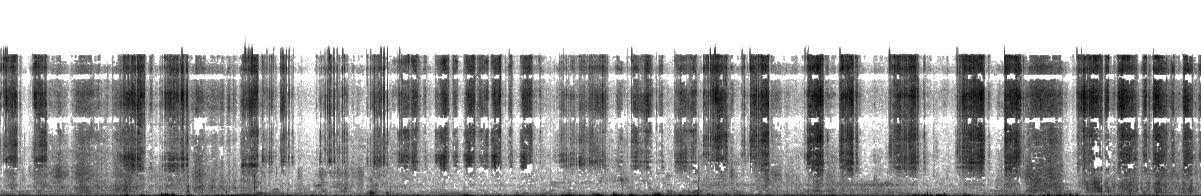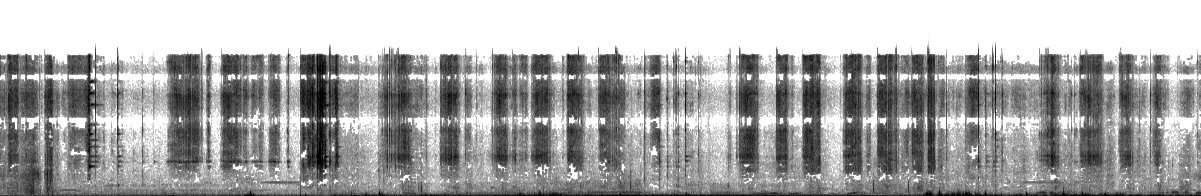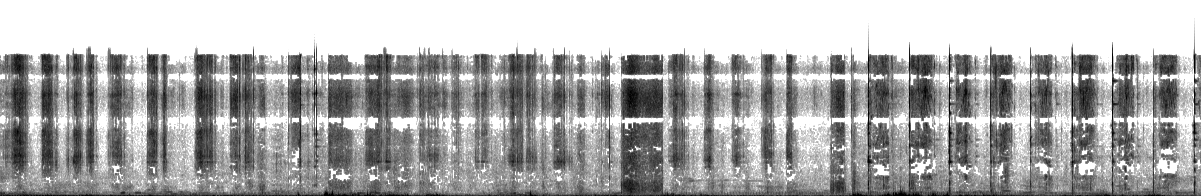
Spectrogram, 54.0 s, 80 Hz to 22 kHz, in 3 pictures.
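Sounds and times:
razor scraping stubble: 0.0s - 54.0s.

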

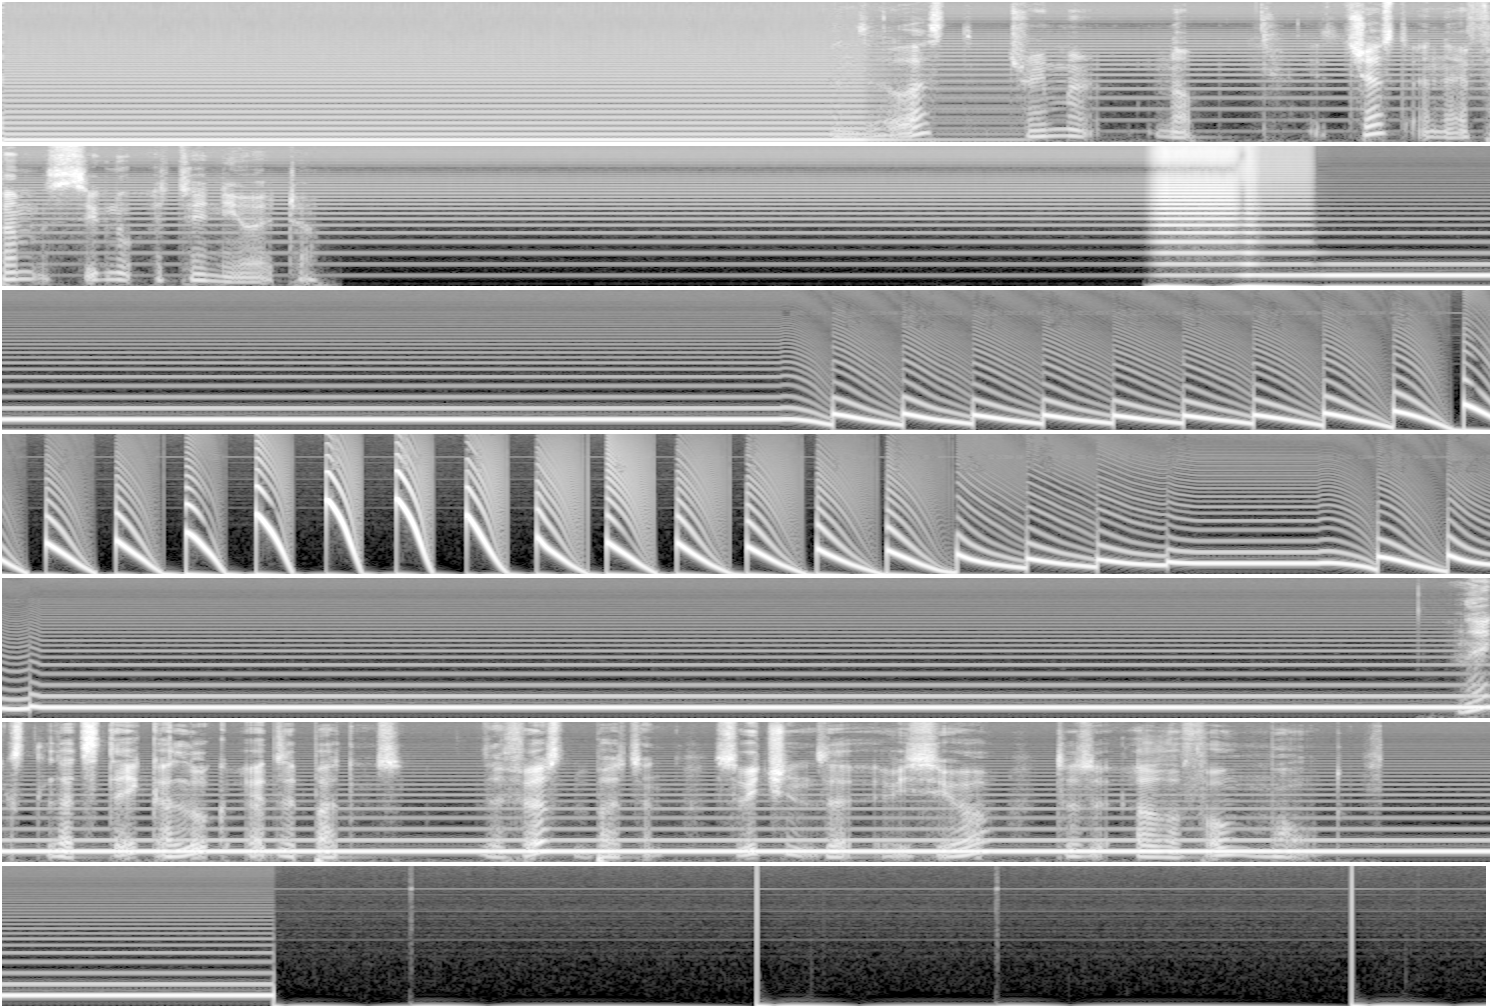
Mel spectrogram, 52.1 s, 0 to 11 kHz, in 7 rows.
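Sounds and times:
buzzy synthesizer tone: 0.0s - 46.0s.

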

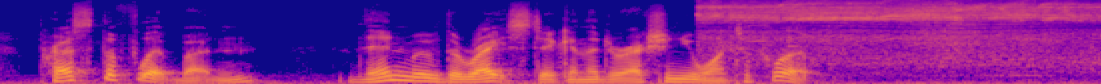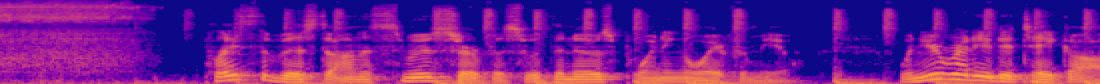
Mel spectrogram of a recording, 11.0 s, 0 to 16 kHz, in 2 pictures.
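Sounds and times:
quadcopter propellers whirring: 3.5s - 6.3s.

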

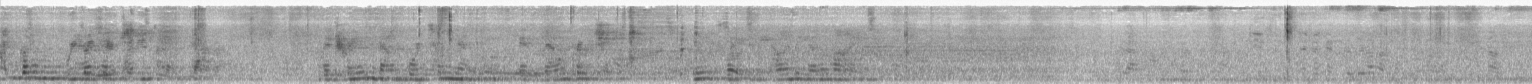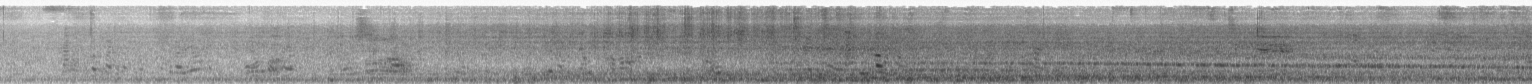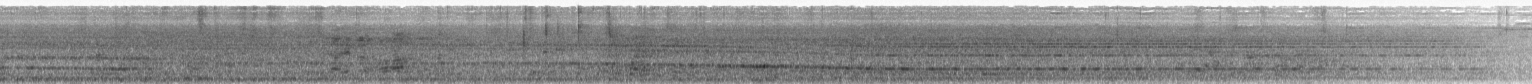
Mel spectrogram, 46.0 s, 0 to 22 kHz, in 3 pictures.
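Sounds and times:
train wheels rumbling on rails: 0.0s - 45.9s.

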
